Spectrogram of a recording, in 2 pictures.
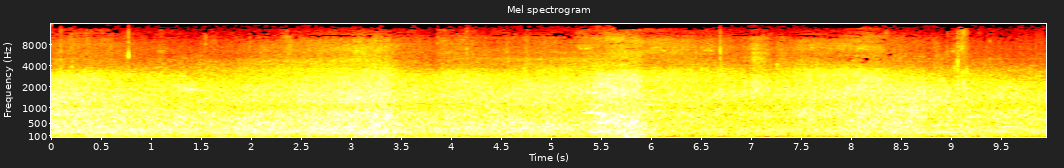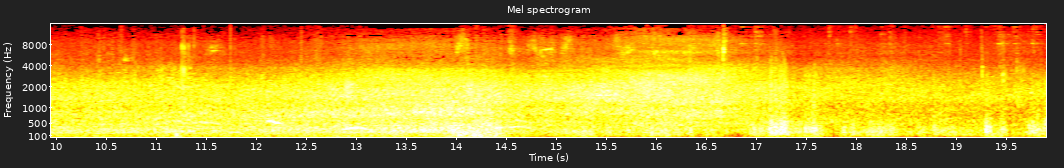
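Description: A crowd of men and women murmur and talk quietly nearby, outdoors.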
